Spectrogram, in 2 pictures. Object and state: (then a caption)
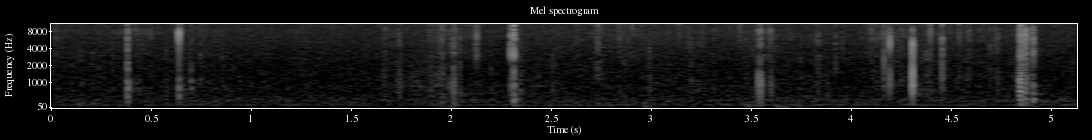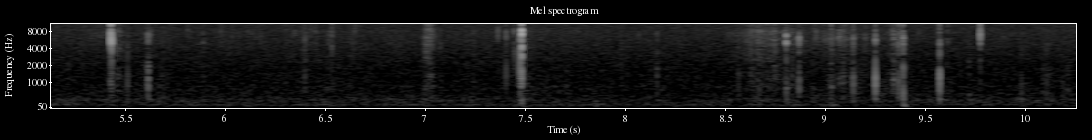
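Plastic gel bead eye mask. Fingernails tap one finger at a time on a pink gel bead eye mask with a plastic shell, then both hands scratch across it. The sound is quiet, scattered, sharp clicks and crackly ticks with bright tops over a low, steady background murmur, and each tap dies out instantly.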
